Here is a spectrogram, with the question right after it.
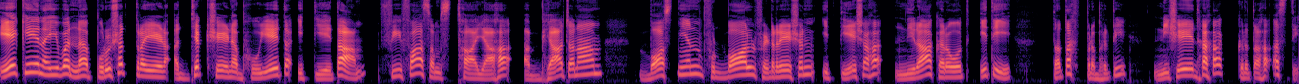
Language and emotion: Sanskrit, neutral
